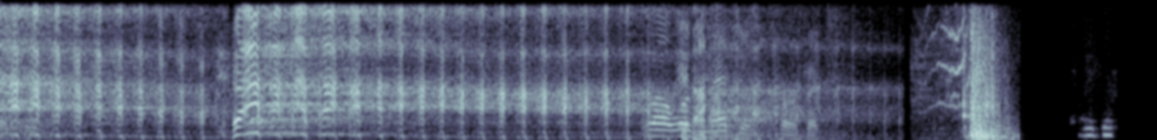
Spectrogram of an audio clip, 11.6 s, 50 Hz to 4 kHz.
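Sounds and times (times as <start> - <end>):
laughter: 0.0 - 9.1
speech: 0.1 - 5.6
door squeal: 9.1 - 10.2
door slamming shut: 9.4 - 10.2.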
